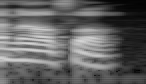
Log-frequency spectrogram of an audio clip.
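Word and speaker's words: نصب: nasabin berupa nasab bi fathin nun, nunnya di fathah, na, wal muhmalah, muhmalah artinya sad, as-sad al-muhmalah, karena kalau ad-dad al-mu'jamah artinya ada titiknya, al-muhmalah tidak ada titiknya, dan sadnya juga di fathah, jadi bacanya nasab, min nasab.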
